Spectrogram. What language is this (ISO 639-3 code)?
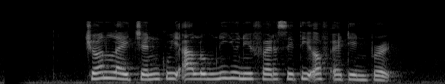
jav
